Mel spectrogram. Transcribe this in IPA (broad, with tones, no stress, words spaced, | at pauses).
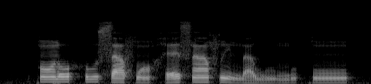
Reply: kɔ̃˦ɾo˦ hu˦ sa˧fɔ̃˨ hɛ˨˦sã˦ fĩ˦˨na˨ wu˨ mu˧kũ˧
